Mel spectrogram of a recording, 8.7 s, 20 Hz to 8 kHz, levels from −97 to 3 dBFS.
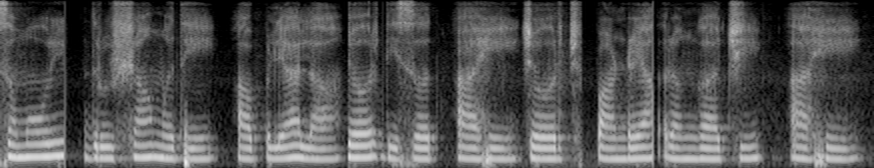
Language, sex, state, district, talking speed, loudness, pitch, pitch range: Marathi, female, Maharashtra, Dhule, 70 wpm, -21 LUFS, 195 Hz, 190-210 Hz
